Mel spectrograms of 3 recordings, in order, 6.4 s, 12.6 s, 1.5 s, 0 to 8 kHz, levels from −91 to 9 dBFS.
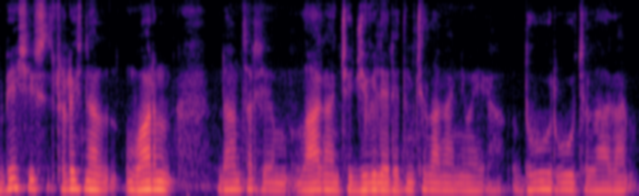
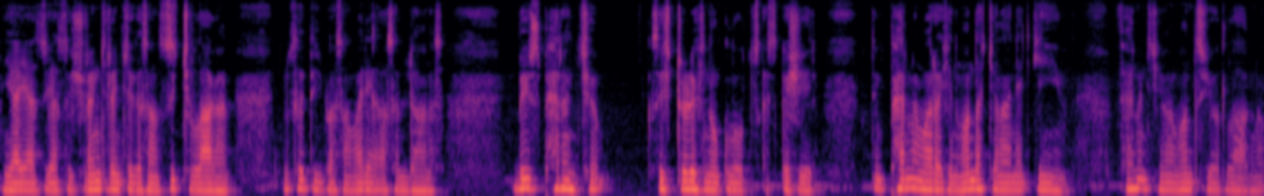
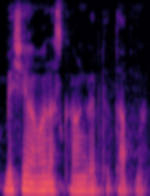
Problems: none marked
